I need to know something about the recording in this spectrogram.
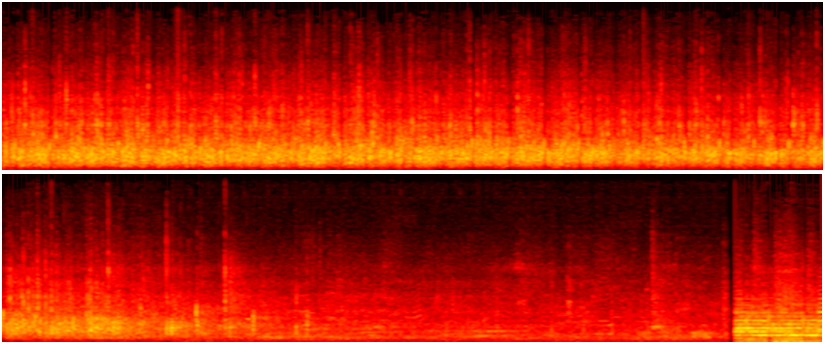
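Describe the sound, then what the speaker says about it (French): An audience applauds medal winners at a French sports awards ceremony, with loud, sustained clapping that thins slightly toward the end before a sharp new sound cuts in. "On les applaudit bien fort."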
